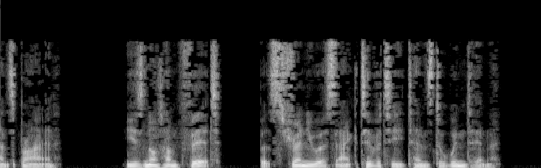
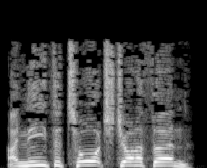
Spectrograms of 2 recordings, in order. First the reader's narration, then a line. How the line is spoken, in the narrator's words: I shout back over my shoulder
